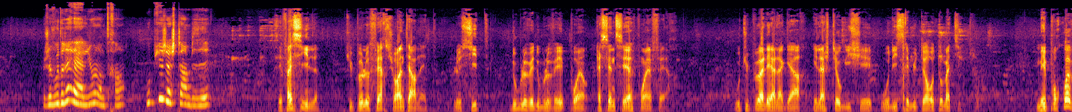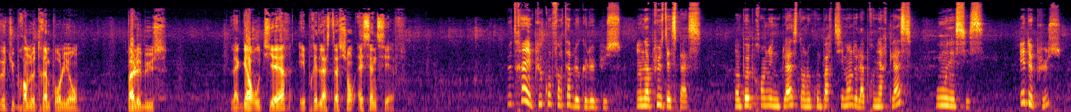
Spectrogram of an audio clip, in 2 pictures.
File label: dialogue, francais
